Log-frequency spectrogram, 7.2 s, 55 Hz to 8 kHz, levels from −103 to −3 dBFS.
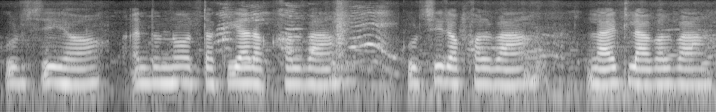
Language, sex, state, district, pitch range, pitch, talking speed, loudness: Bhojpuri, female, Uttar Pradesh, Deoria, 190-200 Hz, 195 Hz, 135 wpm, -19 LUFS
